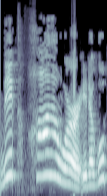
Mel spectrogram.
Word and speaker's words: Nick Hanauer: 자, 이 사람의 이름은요, Nick Hanauer이라고 발음합니다.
